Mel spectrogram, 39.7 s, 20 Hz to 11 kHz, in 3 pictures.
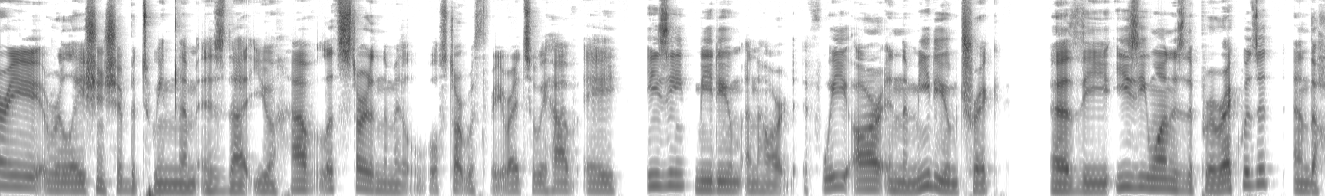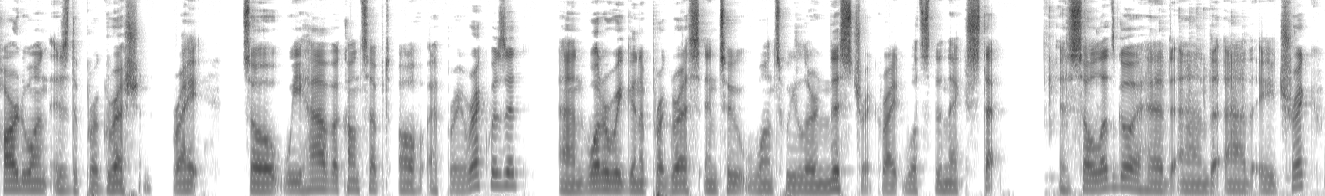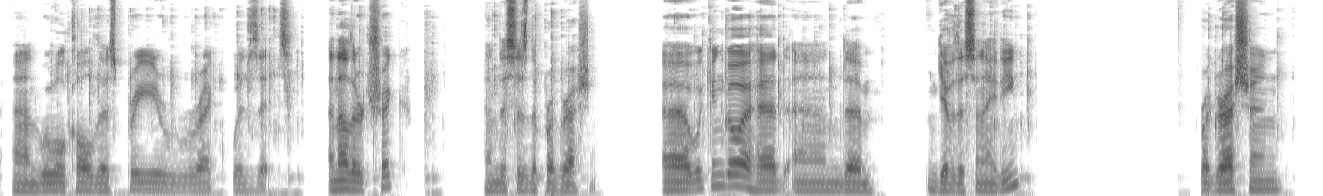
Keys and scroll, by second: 24.2 Tab, 25.5 Return, 29.6 ctrl+v, 30.7 ctrl+BackSpace, 31.8 ctrl+s, 32.6 ctrl+c, 32.9 ctrl+v, 34.7 ctrl+w, 35.5 Return, 36.5 Return, 36.5 ctrl+s, 37.4 ctrl+c.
